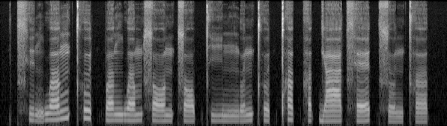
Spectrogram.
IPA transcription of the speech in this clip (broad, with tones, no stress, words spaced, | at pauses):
t͡sʰɪ˨˩ŋwɐ˨˥ŋt̪ʰɵ˧t̚ pɐ˨˧ŋwɐ˨˧m sɔː˨n t͡sɔː˨p̚t̪ʰiː˨mŋɵ˨˥nt̪ʰɵ˧t̚ pʰɐ˥k̚hɐ˧k̚jaː˨˧t͡sʰɛː˨˥t̚ sɵ˨n t̪ʰɐ˨k̚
